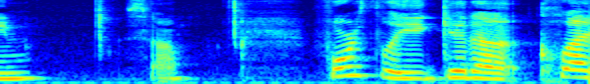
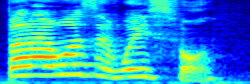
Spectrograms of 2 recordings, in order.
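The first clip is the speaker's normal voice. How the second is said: high, louder indignant protest; 7 semitones higher, 4 dB louder than usual. Real, not acted. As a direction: insist you did nothing wrong. Indignant defense.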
